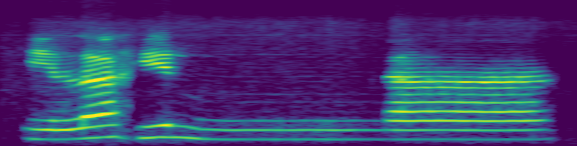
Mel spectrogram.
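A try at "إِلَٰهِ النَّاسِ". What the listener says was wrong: La-nya panjang, Ibu. Ilahin nas.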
